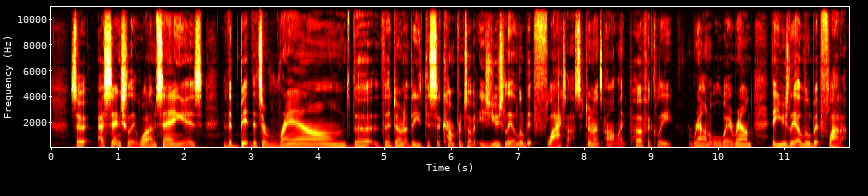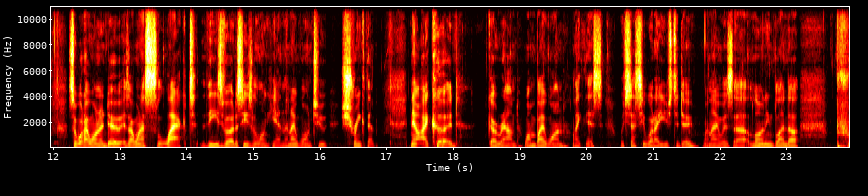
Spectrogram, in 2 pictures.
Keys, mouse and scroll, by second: 2.7 click, 3.9 middle click, 10.6 middle click, 13.0 click, 13.9 middle click, 17.8 shift+click, 18.1 shift+middle click, 18.2 click, 18.7 shift+click, 19.7 middle click, 20.2 shift+click, 21.1 middle click, 21.8 shift+click, 23.1 middle click, 23.6 shift+click.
